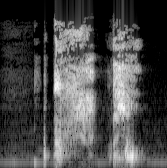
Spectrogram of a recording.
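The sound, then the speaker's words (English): A person clears their throat with a couple of short, rough bursts, followed by a harsh cough, fairly loud with a steady low hum underneath. “As a complete sidebar, guys have known about my cough for a long time.”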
